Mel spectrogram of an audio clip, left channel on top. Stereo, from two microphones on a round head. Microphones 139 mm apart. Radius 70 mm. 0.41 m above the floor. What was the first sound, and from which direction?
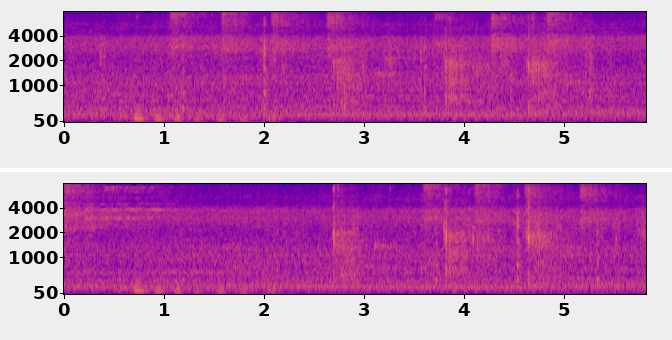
Laughter, 15° left (ahead or behind).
